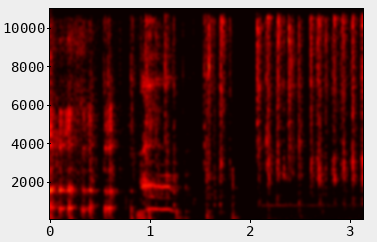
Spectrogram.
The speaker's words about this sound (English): I'm going to subtly type with my... Clicky-clacky, typey-typey. This typing brought to you by our sponsor today, Nobody.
